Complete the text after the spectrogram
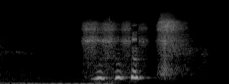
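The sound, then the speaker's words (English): A person coughs, a rough, choppy burst followed by a second harsh cough, fairly loud with no talking over it. “So pass it off to one of you to continue the conversation, because I've talked a lot and I'm gonna cough now.”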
